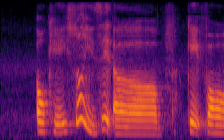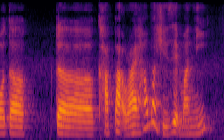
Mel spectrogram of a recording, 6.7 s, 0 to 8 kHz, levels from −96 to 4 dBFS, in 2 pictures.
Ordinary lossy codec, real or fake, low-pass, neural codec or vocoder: AAC, 32 kbps; real; 7.2 kHz; none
